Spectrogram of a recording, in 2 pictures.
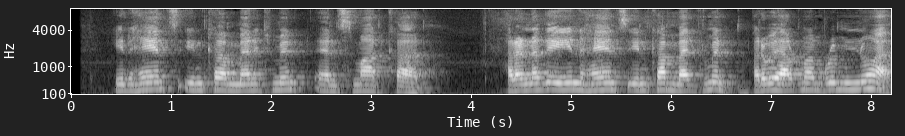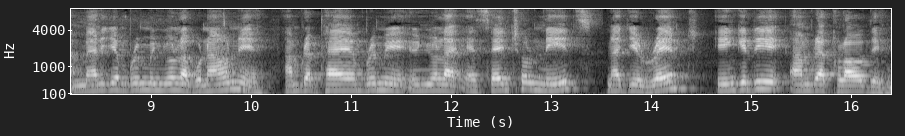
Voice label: tiwi; eim and smartcard

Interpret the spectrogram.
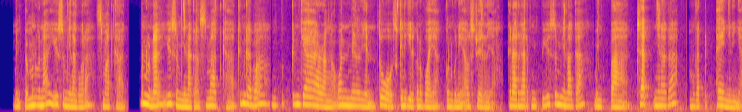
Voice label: burarra; using your smartcard

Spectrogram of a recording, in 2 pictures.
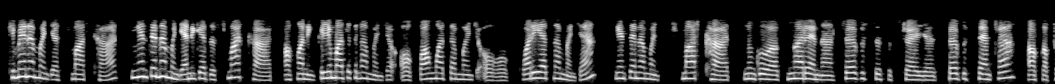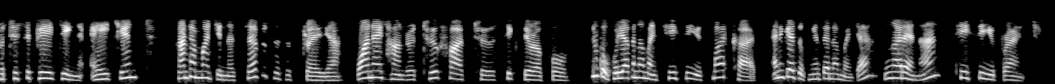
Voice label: anindilyakwa getting smartcard

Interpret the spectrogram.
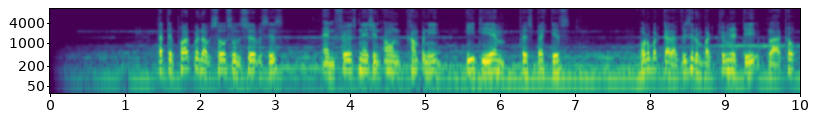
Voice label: Income Management Consult Kriol

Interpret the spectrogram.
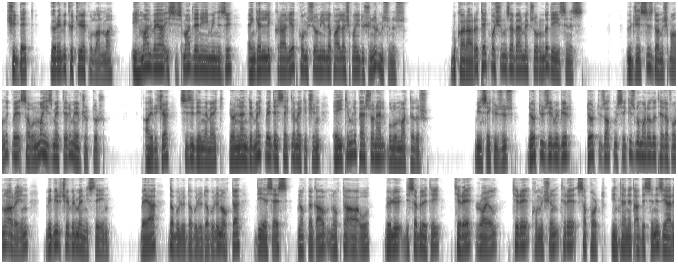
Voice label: turkish; dss disability

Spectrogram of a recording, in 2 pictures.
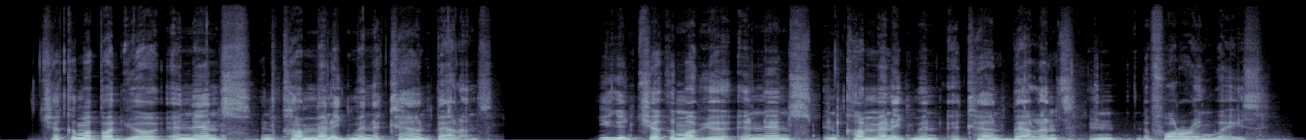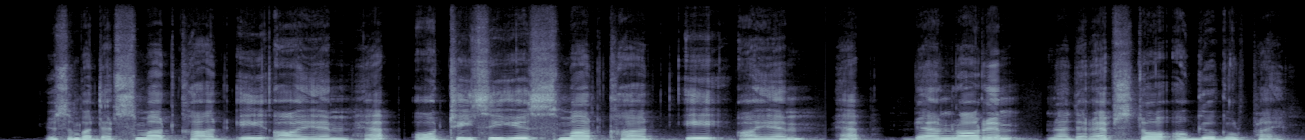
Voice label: kriol; checking your balance

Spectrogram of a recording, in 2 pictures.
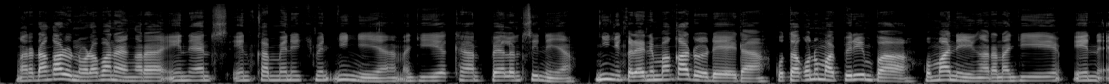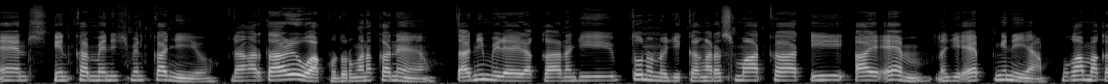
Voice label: Murrinh-Patha; Checking you EIM account balance

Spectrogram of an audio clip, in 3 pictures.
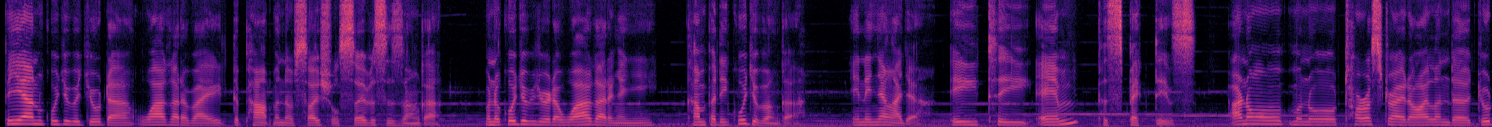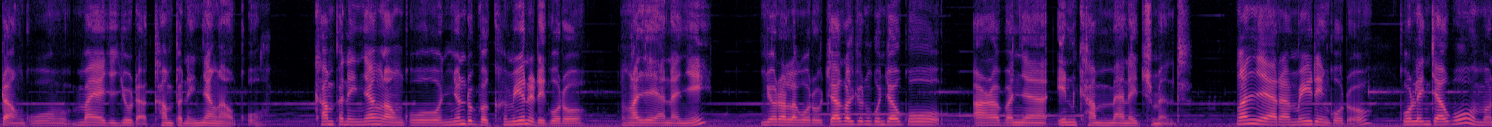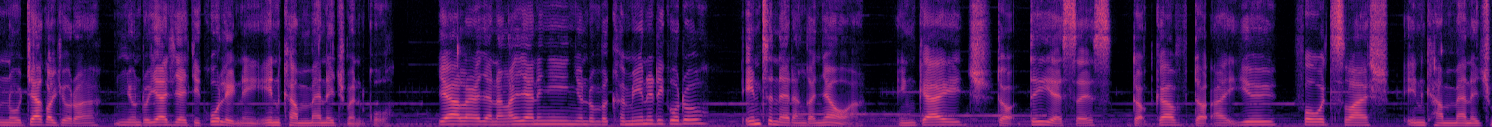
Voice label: Yankunytjatjara; Income Management Consult

